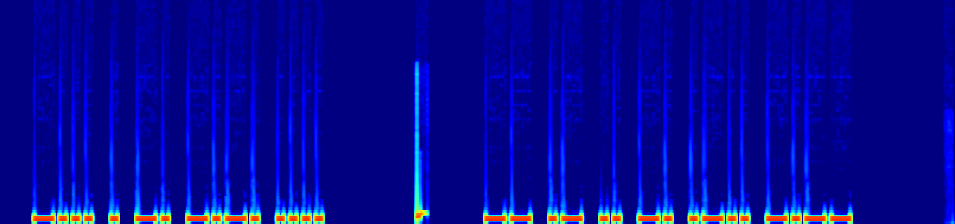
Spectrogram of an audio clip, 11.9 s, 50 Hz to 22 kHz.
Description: Morse code, heard as a keyed tone, about 16 wpm, 700 Hz. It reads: BENCH MAINLY
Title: Sentences from Top 1400 Words - New Word Drill Alt - 15wpm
